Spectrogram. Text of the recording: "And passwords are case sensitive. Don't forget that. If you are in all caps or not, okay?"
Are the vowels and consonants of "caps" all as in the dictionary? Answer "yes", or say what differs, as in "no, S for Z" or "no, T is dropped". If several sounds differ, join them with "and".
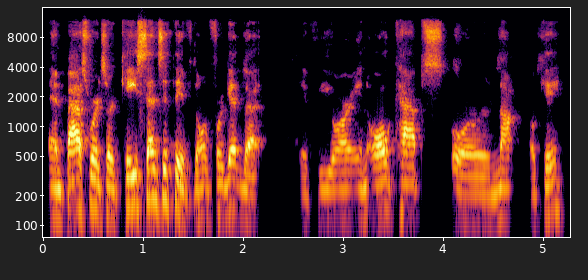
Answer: yes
